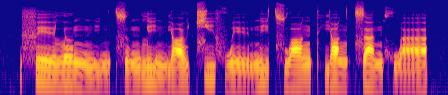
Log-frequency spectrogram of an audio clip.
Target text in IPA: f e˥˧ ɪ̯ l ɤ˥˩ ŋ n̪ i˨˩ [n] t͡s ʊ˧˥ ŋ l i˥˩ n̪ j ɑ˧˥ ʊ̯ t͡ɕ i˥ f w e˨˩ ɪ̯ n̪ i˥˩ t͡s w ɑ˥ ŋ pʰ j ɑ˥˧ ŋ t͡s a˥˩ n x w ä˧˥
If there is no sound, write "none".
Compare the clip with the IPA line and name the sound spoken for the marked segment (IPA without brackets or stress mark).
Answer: ŋ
